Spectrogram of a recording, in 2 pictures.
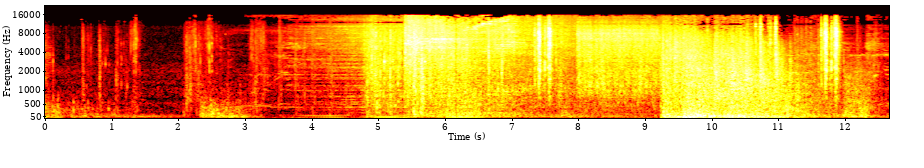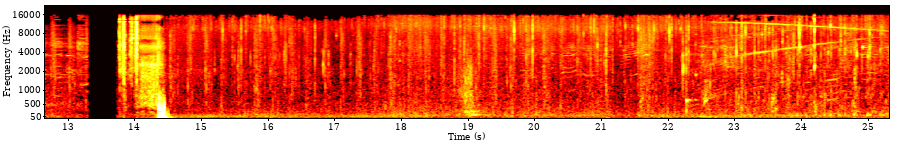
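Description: Footsteps patter as a game character runs on stone.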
